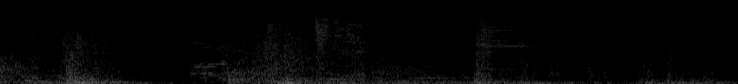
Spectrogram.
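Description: Fighting sound effects of a video game clash and whoosh.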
